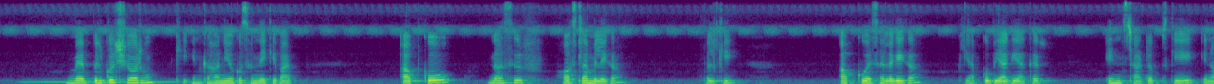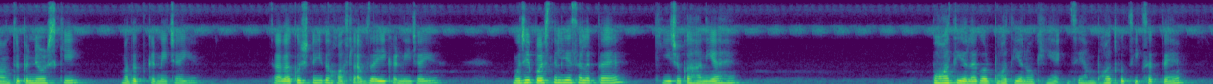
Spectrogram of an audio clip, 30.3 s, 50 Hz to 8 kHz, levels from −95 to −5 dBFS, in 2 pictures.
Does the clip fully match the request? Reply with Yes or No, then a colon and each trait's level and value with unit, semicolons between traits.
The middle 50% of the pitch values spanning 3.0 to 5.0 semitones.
No: narrow, 2.4 semitones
